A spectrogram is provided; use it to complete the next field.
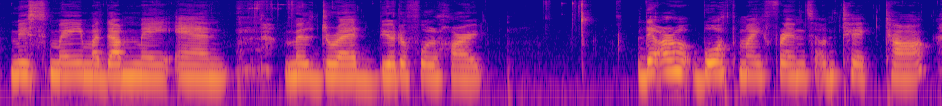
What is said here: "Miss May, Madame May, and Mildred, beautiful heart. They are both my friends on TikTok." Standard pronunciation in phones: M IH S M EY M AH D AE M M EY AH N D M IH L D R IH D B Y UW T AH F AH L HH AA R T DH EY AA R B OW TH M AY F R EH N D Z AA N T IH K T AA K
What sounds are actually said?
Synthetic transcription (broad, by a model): M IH S M EY M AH D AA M M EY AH N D M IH L D R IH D B Y UW T AH F AH L HH AA R T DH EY AA R B OW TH M AY F R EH N D S AA N T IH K T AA K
